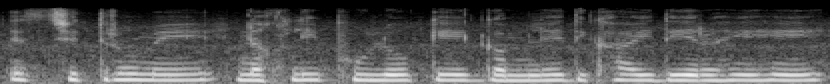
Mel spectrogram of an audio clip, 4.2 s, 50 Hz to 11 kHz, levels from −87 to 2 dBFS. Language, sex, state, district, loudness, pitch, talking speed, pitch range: Hindi, female, Goa, North and South Goa, -14 LUFS, 215 Hz, 175 wpm, 210-225 Hz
